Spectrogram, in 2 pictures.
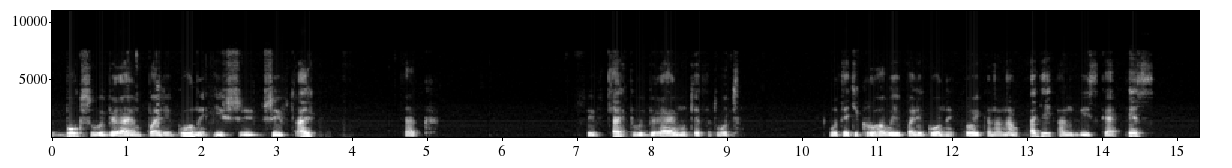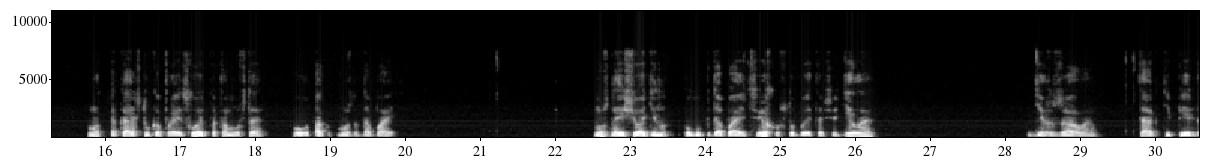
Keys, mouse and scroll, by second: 1.1 click, 3.3 alt+shift+click, 3.9 alt+shift+click, 4.6 click, 5.2 middle click, 6.9 alt+shift+click, 7.8 middle click, 12.2 KP_3, 14.3 s, 21.8-23.1 scroll up 2, 24.6 click, 26.0 click, 29.7 click.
